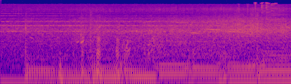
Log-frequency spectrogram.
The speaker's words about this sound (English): Oh, yeah. You hear the water?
